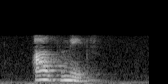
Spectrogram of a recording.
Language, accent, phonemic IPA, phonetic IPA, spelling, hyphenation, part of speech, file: Armenian, Eastern Armenian, /ɑzˈniv/, [ɑznív], ազնիվ, ազ‧նիվ, adjective, Hy-ազնիվ.ogg
- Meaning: 1. honest, honest-minded 2. fair 3. straightforward, upright, straight, square 4. decent 5. noble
